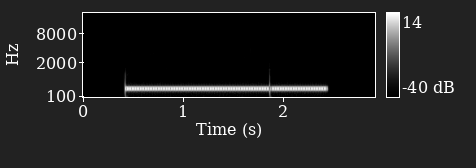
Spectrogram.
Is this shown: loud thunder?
no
